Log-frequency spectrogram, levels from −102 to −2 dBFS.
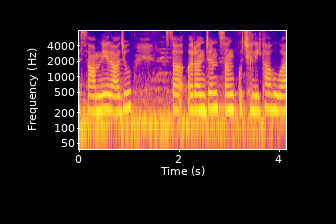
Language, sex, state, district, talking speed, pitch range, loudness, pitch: Hindi, female, Jharkhand, Palamu, 130 wpm, 215-235 Hz, -12 LUFS, 225 Hz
